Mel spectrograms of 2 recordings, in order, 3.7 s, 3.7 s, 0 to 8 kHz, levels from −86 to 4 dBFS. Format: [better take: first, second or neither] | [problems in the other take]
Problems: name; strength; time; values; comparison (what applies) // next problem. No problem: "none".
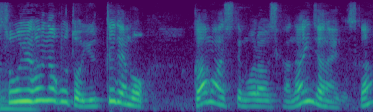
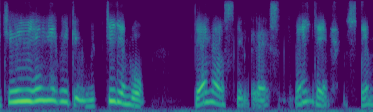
first | noise reduction (neural diffusion model UNIVERSE++)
